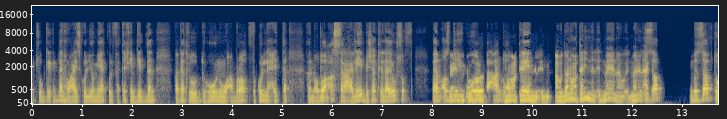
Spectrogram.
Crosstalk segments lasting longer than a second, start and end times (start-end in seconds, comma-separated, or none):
8.3-10.2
